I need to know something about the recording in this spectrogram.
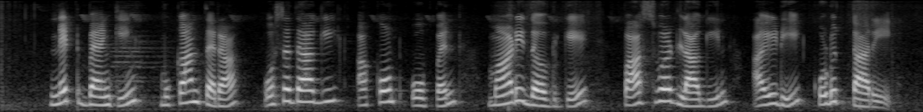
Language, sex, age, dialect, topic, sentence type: Kannada, female, 31-35, Mysore Kannada, banking, statement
